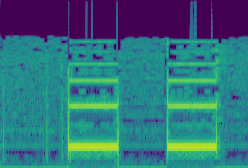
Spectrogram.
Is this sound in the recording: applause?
no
